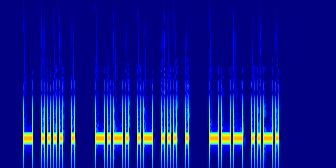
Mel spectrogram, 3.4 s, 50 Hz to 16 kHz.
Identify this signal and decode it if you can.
Morse code, heard as a keyed tone, about 40 wpm, 700 Hz. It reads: THE CASE OF
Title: Sets of 3 Words 40wpm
